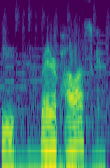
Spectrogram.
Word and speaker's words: Reiterpallasch: is pretty terrible but I think it's pronounced the Raider Palace that's up to Berta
